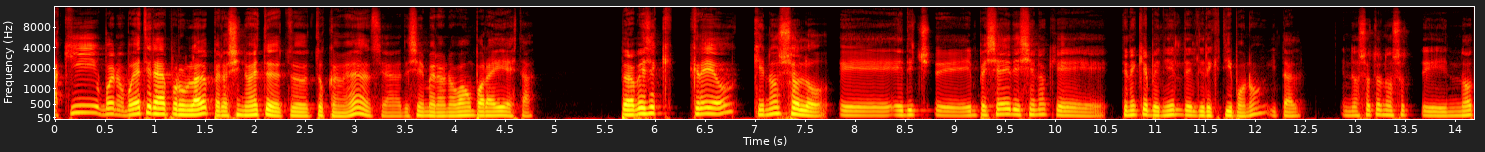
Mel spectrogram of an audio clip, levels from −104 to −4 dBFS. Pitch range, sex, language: 135-210 Hz, male, Spanish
